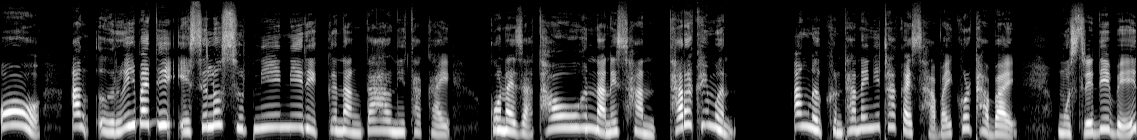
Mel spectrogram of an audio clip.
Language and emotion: Bodo, surprised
